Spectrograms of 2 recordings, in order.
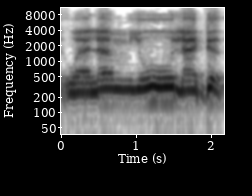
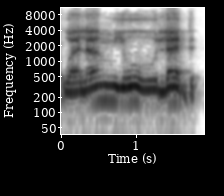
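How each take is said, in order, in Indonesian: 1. Ada vokal tambahan setelah d terakhir. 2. D terakhir hanya memantul, tidak ada vokal yang ditambahkan. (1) "De belakang tu" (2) "dia pantulan huruf dal tu, bukan tambah hamzah"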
